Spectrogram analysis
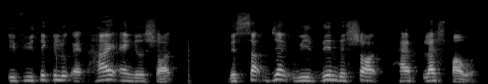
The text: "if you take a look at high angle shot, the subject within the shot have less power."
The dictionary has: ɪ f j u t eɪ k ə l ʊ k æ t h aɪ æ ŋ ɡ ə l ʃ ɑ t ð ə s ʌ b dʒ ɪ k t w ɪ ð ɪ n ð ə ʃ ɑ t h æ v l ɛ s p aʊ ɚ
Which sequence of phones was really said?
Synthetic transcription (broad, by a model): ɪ f j u t eɪ k ə l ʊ k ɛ t h aɪ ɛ ŋ ɡ ə l ʃ ɑ t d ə s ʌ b dʒ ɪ k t w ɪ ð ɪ n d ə ʃ ɑ t h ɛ f l ɛ ʃ p aʊ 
